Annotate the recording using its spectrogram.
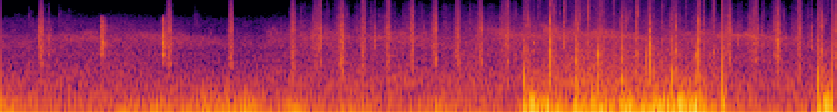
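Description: Footsteps crunch steadily on sand.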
